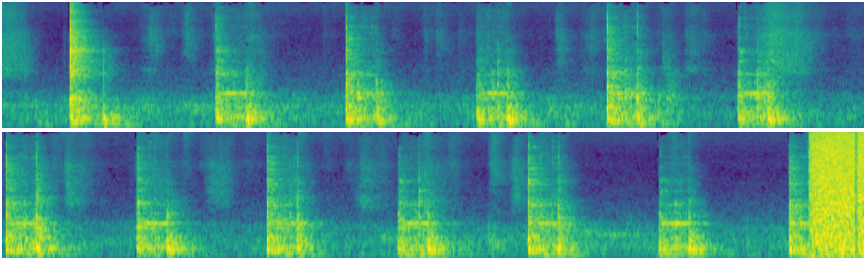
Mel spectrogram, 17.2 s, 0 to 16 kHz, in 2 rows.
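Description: NEMA 17 stepper motor driving a lead-screw linear actuator in short repeated moves, about one every second and a quarter, each a brief whine with a steady tone and a pause between, as the carriage is run under Arduino control. Near the end a loud burst of hiss.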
